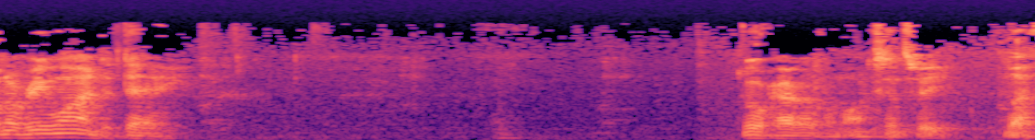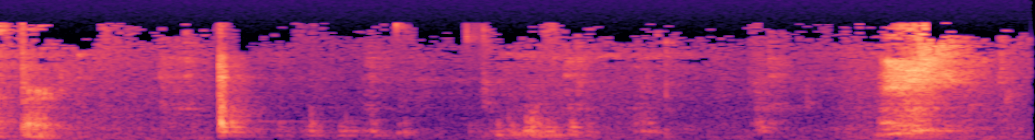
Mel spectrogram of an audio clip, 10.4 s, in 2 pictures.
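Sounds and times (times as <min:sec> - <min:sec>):
speech: 0:00.0 - 0:01.1, 0:03.7 - 0:05.6, 0:07.8 - 0:08.2, 0:09.6 - 0:10.3
sneeze: 0:09.6 - 0:10.2.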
